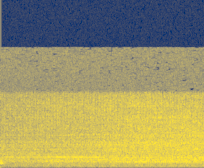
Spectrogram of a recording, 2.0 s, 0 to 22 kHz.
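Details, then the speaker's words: 2001 Kia Sportage test drive after replacing the driveshaft center support bearing that caused a loud scraping noise rising with speed: steady, even drivetrain hum with no knocking, clunking or grinding; runs quiet and healthy. "[Applause] [Music] [Applause] puring like a kitten"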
